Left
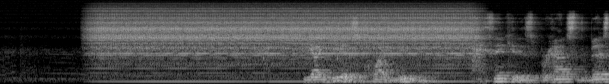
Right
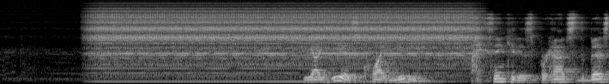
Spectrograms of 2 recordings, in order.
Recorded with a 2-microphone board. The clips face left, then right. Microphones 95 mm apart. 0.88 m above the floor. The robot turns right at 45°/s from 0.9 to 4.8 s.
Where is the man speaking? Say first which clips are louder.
Right 5 dB; 150° right, 0.5 m; by 6.1 s 70° right, 0.5 m.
